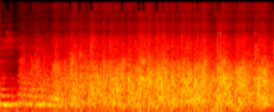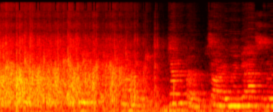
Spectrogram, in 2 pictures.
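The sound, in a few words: workshop audience round of applause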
